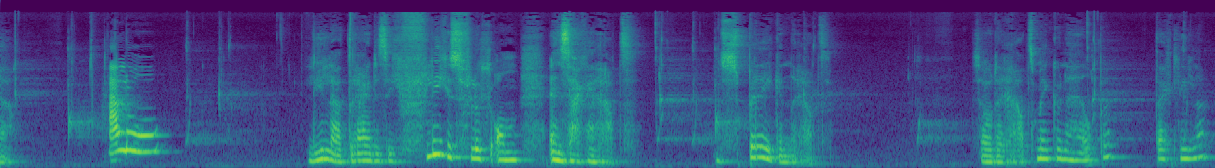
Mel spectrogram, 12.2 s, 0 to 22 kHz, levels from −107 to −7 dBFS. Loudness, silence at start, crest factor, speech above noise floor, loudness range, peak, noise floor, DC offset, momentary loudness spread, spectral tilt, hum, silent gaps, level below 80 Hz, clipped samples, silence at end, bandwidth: -31 LUFS; 0 s; 22 dB; 38 dB; 8 LU; -12 dBFS; -69 dBFS; under 0.1%; 24 LU; -4.5 dB/octave; none; none; -72 dBFS; under 0.1%; 0 s; 16.5 kHz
